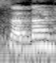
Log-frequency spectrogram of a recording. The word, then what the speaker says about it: southern: Don't pronounce it नॉर्दर्न एंड साउदर्न, इट्स नॉर्दर्न एंड सदर्न hemisphere.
